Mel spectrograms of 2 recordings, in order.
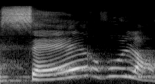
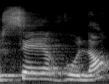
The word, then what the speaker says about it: cerf-volant: Un cerf-volant. Je ne prononce pas le F. Ils font le cerf-volant ou bien ils font voler le cerf-volant.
